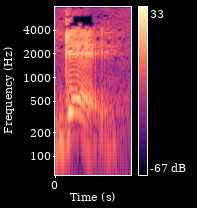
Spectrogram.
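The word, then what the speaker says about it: gay (γῆ): And those that are on earth, the word earth here is G-E, gay. It's not spelled G-A-Y. It doesn't refer to homosexuals. It's G-E. It's pronounced gay.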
